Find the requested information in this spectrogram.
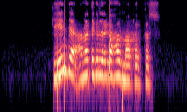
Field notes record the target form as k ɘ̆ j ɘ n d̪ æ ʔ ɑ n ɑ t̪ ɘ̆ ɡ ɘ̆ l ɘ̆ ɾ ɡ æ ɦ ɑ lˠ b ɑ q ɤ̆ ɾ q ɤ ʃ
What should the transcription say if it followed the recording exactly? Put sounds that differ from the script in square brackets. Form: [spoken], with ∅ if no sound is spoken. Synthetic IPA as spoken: k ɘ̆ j ɘ n d̪ æ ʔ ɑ n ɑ t̪ ɘ̆ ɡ ɘ̆ l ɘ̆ ɾ ɡ æ ɦ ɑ lˠ [m] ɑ q ɤ̆ ɾ q ɤ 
